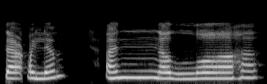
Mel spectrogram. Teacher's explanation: نون کو ہم نے لام کے ساتھ ملا دینا ہے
